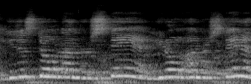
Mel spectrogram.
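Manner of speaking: ordinary talk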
